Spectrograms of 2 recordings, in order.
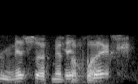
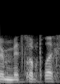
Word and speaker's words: Mxyzptlk: God, I never pronounced his name right. Mr. Mxyzptlk. Mxyzptlk.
